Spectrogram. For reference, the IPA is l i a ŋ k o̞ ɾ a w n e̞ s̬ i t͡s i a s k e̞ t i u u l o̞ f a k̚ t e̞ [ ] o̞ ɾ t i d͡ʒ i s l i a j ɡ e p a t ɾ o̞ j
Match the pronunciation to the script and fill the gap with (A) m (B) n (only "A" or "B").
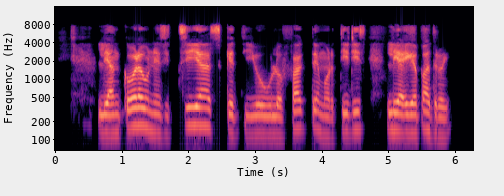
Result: A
